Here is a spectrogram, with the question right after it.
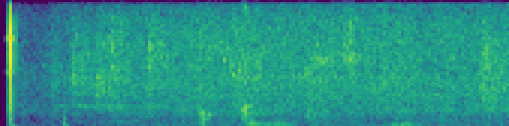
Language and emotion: Russian, neutral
